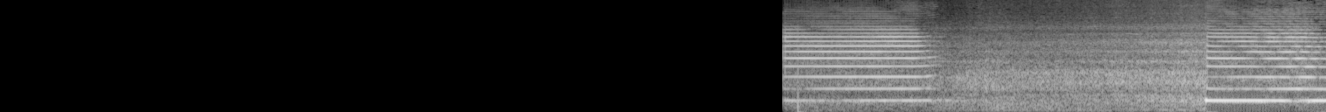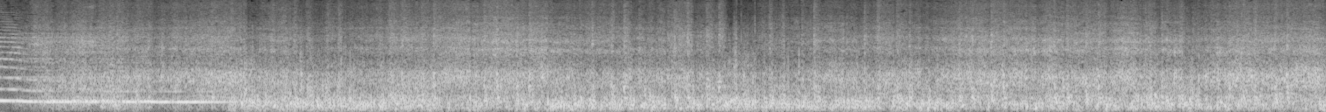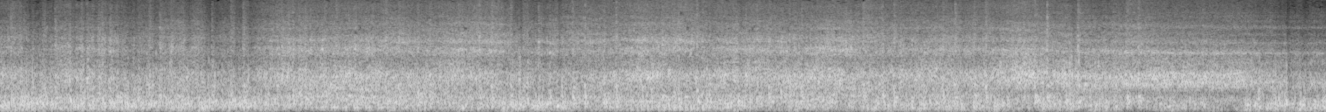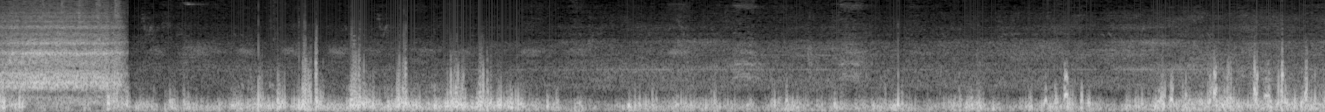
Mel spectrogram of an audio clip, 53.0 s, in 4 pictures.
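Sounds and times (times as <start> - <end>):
train horn blasts: 7.8 - 9.6, 12.0 - 15.7
passenger coaches rumbling past: 7.9 - 53.0.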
